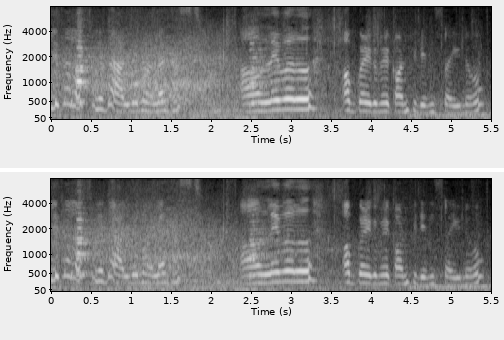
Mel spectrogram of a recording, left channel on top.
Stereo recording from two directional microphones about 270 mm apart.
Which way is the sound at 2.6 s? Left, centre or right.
Centre.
